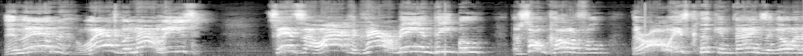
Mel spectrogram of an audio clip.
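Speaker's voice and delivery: high and loud, gushing; excited. Real, not acted. Showing viewers his cheesecake, loud and excited. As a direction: shout it out proudly.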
